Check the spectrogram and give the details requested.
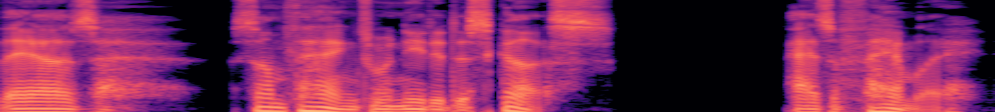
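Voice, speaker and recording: Here is a man playing a caring older patriarch in an audio drama. He speaks slowly and deliberately, with a calm, gentle manner. The voice is deep and husky, recorded close. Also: dry recording, heavily acted. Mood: grave. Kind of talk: ASMR audio roleplay drama.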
